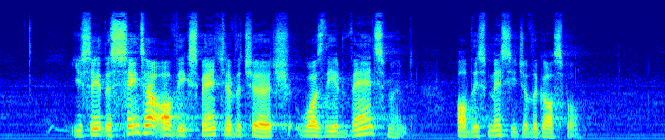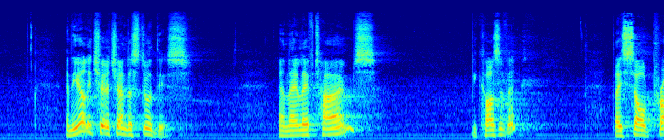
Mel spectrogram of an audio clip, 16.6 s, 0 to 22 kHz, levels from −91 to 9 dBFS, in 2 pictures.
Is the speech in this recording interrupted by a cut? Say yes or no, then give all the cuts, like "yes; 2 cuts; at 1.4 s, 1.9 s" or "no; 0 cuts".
no; 0 cuts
